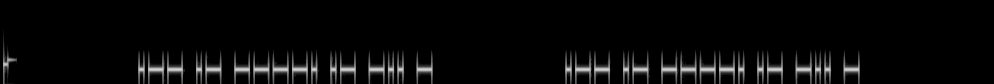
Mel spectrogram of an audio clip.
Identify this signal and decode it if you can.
Morse code, heard as a keyed tone, about 25 wpm, 700 Hz. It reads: WA9ADT WA9ADT
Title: Call Signs Repeated 3x - 25wpm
